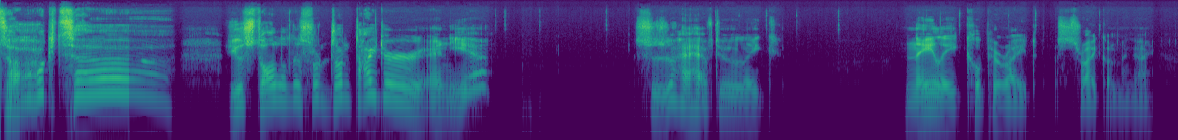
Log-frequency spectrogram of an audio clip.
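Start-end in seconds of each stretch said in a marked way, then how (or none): 0.0-4.2 screaming outburst, very high-pitched. Retelling a scene where Okarin confronts the doctor: imitating Okarin screaming. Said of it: "Ocarine starts screaming".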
